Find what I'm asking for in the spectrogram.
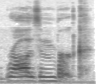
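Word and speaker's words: Rožmberk: The Czech spelling of it is R-O-Z-M-B-E-R-K. So Rosenberg is phonetically how you would pronounce that.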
